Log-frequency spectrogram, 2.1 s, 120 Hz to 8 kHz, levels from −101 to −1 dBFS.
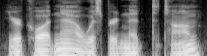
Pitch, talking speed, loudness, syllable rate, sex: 90 Hz, 200 wpm, -17 LUFS, 5.3 syllables/s, male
